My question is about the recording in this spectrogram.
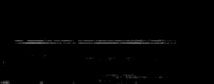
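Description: A faint, steady high-pitched tone lasting about a second and a half, with fainter lower tones under it, cutting off near the end.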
